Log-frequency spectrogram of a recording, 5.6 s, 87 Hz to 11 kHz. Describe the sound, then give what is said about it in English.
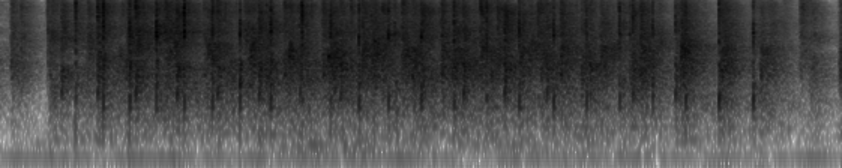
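An audience claps steadily as skeptics answer that the Elgin Mental Health Center is not haunted, a dense wash of overlapping hand claps with a few sharper individual claps popping out, loud and continuous throughout with no talking. “There had to be like 20,000 people clapping with the skeptics.”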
